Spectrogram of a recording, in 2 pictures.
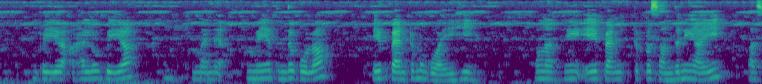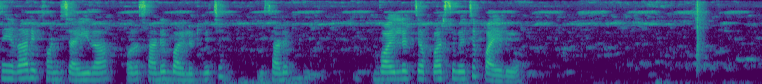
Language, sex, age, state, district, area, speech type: Dogri, female, 30-45, Jammu and Kashmir, Reasi, rural, spontaneous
